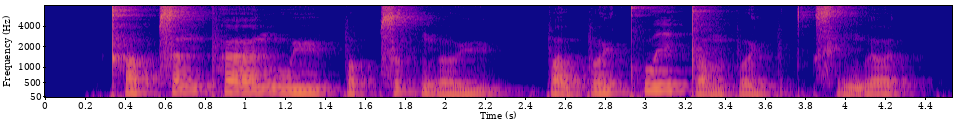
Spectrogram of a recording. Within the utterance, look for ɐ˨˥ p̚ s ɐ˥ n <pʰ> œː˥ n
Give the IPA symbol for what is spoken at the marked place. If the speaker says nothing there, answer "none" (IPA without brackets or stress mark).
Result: pʰ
